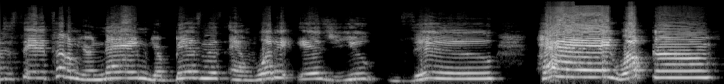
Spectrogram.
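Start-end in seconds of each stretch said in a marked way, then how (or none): 5.4-7.2 loud welcome. Real, not acted. Host welcomes guest loudly.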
